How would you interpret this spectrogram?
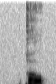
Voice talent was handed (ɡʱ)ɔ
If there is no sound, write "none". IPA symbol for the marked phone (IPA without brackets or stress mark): q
